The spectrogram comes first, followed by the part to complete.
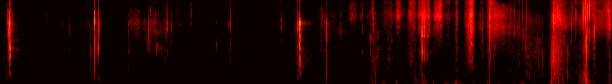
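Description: Thick slime with small beads mixed into it, squeezed and kneaded by hand close to a phone microphone. First come a few sharp, separate pops about a second apart; then, from about halfway, a dense run of wet crackling and squelching that is loudest near the end.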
